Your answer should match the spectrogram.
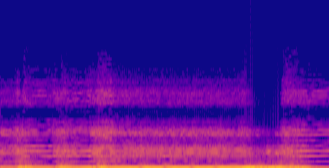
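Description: Electric guitar, tuned down a whole step to D, playing a slow single-note lead phrase high on the neck. A note slides up just after the start and is held, then a lower note rings for about a second, and another slide up comes near the end.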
